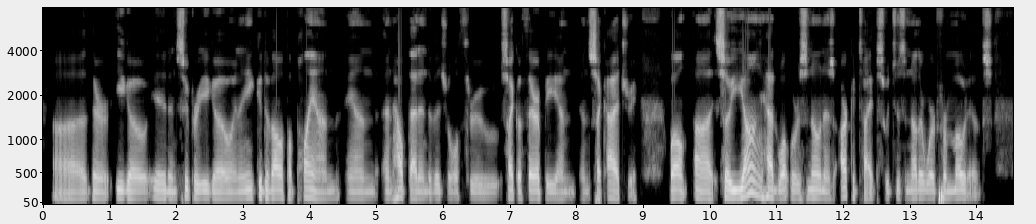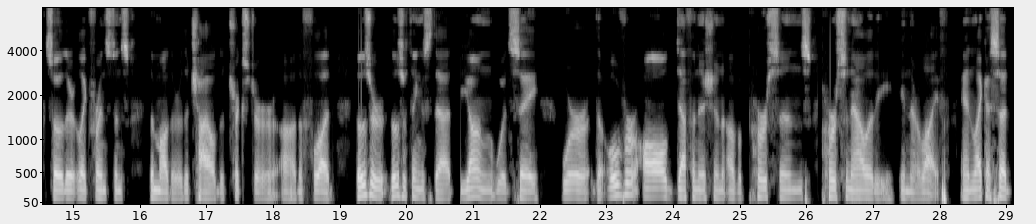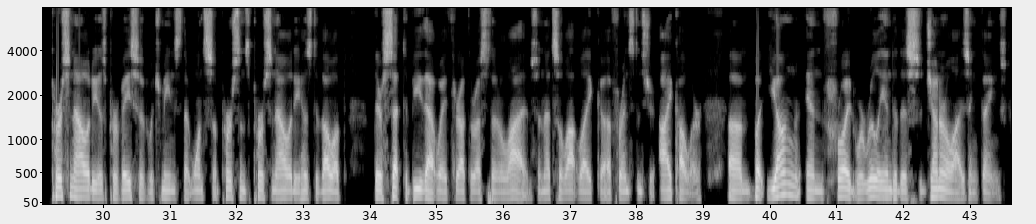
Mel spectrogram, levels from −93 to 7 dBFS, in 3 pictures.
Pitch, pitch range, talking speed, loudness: 115 Hz, 110-125 Hz, 170 wpm, -17 LUFS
